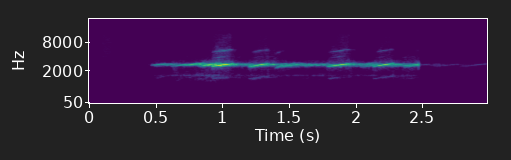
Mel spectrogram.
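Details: Spring peeper, heard in Texas around the beginning of the year, giving high, thin peeping whistles that run together into a pulsing, ringing tone.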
